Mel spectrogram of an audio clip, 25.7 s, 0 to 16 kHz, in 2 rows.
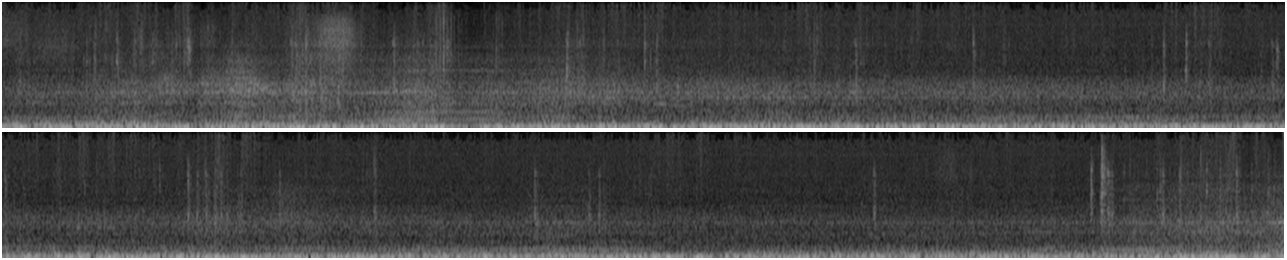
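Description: A 2005 BMW 535d E60 with 370 hp pushes along a curvy extra-urban road, heard from inside the cabin as a steady, loud engine drone that rises and falls with acceleration through the bends.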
